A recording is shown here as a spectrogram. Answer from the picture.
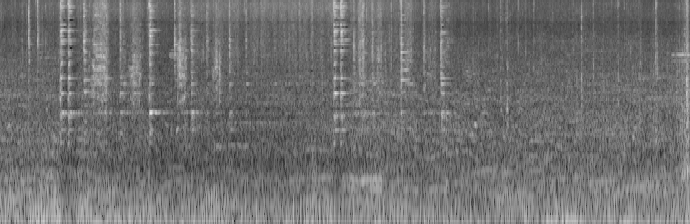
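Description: Eggs sizzling as they fry at a street-food stall, with a spatula clattering against the cooking surface several times. A steady low hum runs underneath.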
